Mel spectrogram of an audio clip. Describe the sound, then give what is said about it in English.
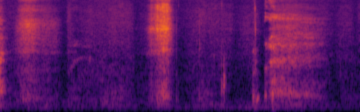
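Several short, breathy nasal sniffs, a soft one near the start, then a sharper pair of quick sniffs, with a low hum of background noise between them. “Sorry for the sniffles.”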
